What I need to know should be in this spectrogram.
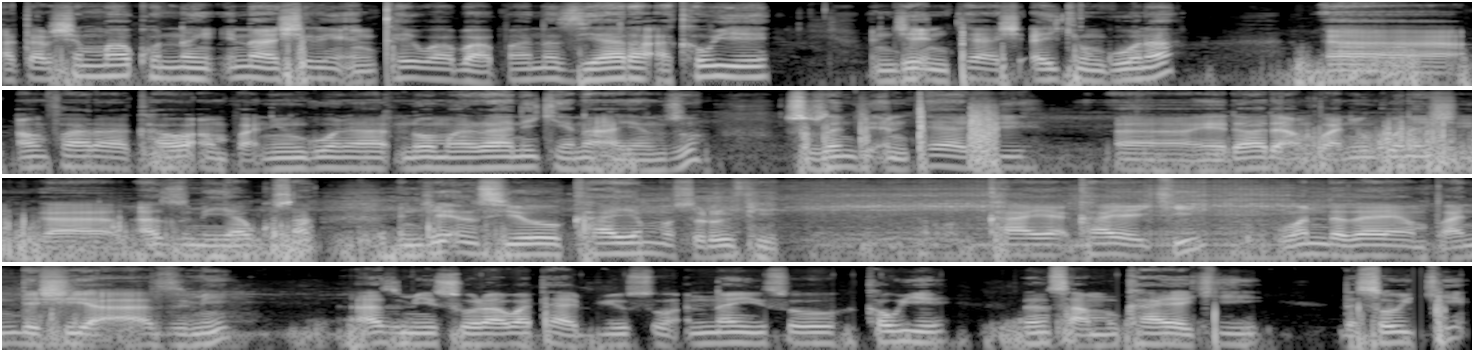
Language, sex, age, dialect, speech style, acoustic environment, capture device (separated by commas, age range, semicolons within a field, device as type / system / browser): Hausa, male, 25-34, Nigeria - Kano, happy, silence, mobile / Linux / Chrome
